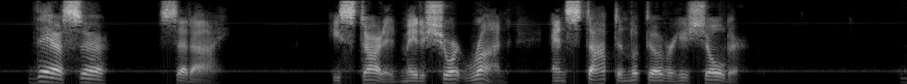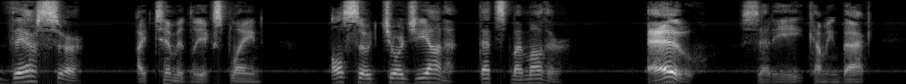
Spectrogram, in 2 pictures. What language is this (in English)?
English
